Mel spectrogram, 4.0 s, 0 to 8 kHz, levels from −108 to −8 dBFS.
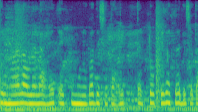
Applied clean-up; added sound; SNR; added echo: none; none; none; none.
